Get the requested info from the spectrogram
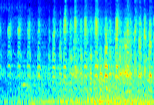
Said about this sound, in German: Flamingos haben also Showtalent und können prima tanzen. Ihr Singen klingt aber nicht so toll. Hört mal.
